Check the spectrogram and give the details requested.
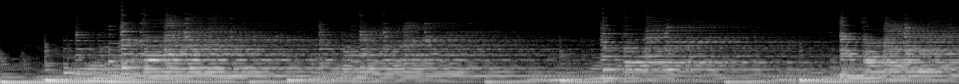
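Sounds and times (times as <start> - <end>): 
keyboard: 0.0 - 9.5.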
